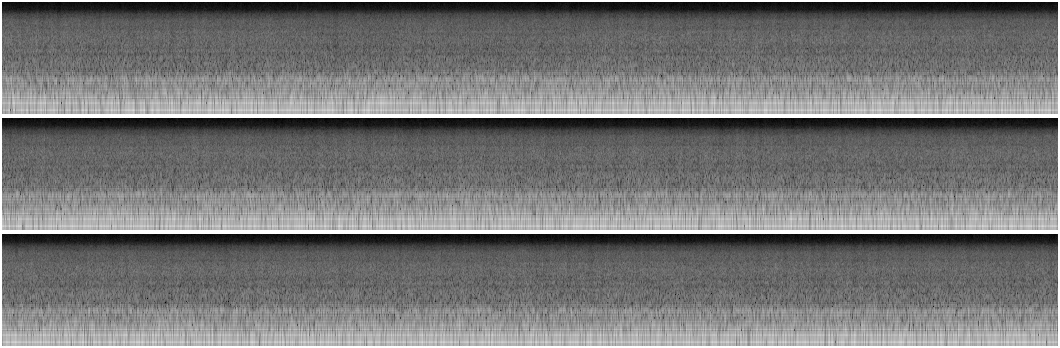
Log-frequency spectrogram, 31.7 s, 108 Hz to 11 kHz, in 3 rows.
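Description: New Flyer XD40 diesel transit bus idling while stopped, heard from inside the passenger cabin: a steady low engine hum that does not change.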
